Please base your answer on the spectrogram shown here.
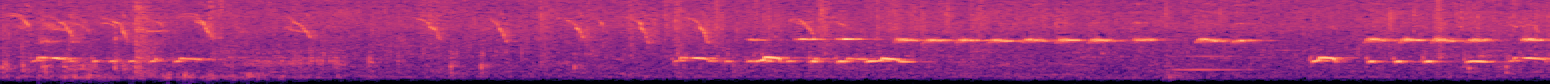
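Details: Zebra dove singing three bursts of quick, rolling coo notes, each phrase a stuttering run of short clipped tones, with a fainter higher-pitched trilling series and sharp chirps from other birds around it.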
